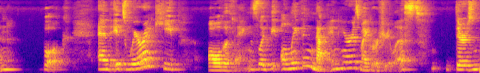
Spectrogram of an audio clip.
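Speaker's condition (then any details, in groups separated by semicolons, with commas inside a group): No condition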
